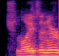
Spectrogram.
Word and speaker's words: Schleusener: and hard to pronounce this is how you remember it slows inner rhymes with poisoner that's how you say it poisoner rhymes with poisoner.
